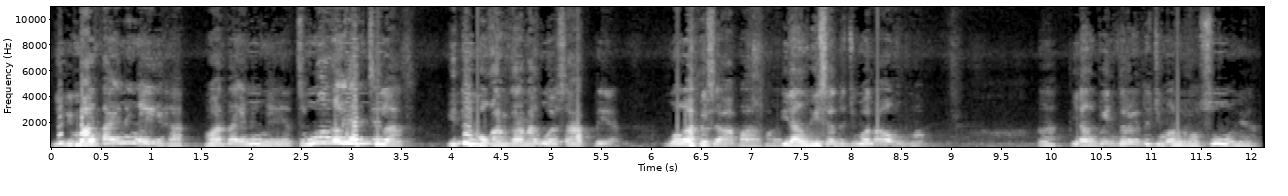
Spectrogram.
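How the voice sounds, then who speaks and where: A man's voice: very high-pitched, sing-song, a little slow, gravelly, warm tone. A man telling a hiking story in a casual, emotional and earnest way. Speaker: storyteller recounting a hiking experience. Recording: noisy background ambience.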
